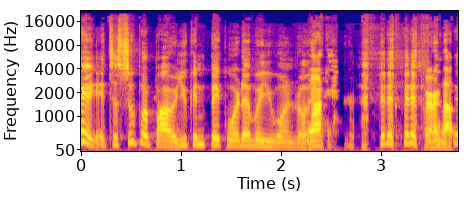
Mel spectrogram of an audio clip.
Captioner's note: laughs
